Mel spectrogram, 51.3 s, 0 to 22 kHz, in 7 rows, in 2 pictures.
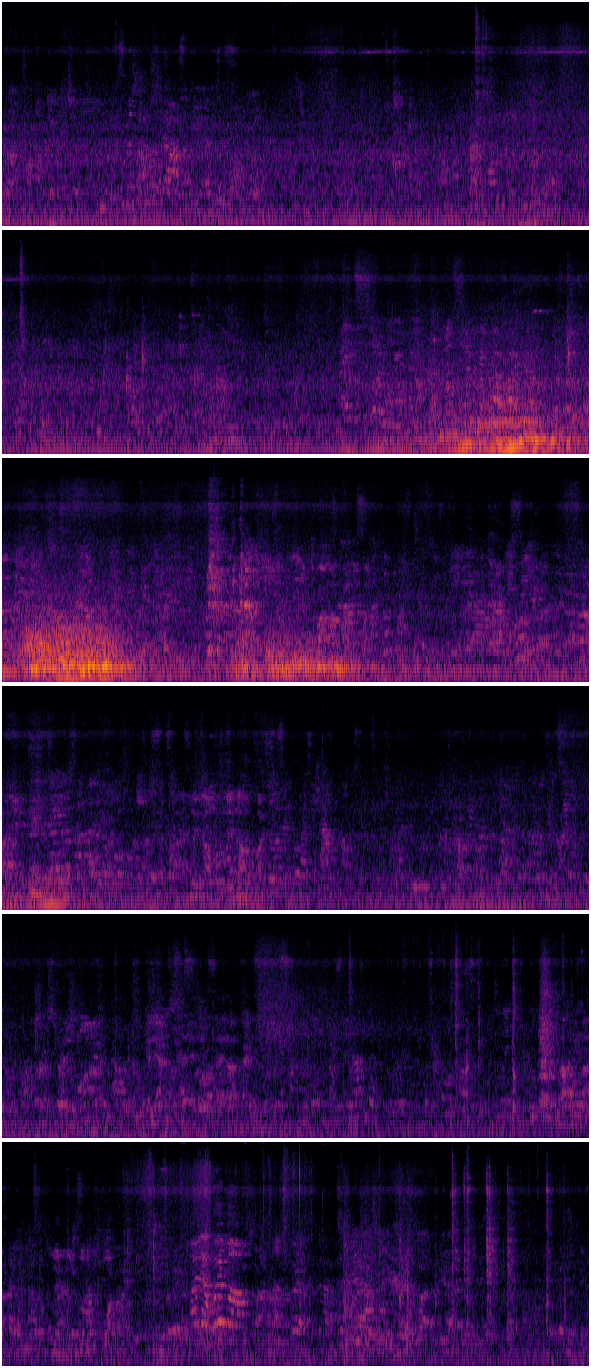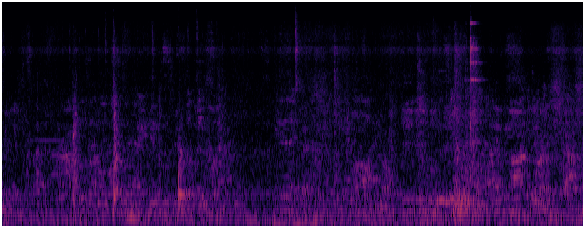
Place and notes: Haymarket NSW, Australia - Chinese dumpling restaurant
Sitting down to a lunch of some dumplings. Recorded with Olympus LS-12
13 May 2015, ~15:00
